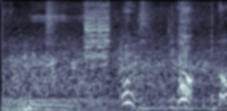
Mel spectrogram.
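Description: Cartoon sound effects with music: a loud rushing rumble that starts suddenly, with short sliding tones about a second in.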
